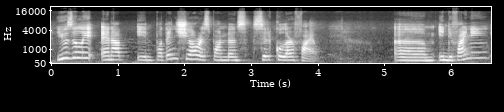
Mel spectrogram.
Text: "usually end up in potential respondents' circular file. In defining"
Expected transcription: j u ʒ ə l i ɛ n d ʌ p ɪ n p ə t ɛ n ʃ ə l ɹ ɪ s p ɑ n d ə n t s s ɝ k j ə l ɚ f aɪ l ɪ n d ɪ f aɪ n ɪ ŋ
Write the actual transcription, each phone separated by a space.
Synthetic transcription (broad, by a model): j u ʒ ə l i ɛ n ʌ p ɪ n p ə t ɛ n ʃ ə l ɹ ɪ s p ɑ n d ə n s s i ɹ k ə l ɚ f aɪ l ɪ n d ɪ f aɪ n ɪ ŋ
